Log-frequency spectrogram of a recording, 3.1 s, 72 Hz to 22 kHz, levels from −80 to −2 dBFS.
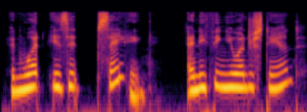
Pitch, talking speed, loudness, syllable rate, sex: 260 Hz, 135 wpm, -17 LUFS, 5.0 syllables/s, female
